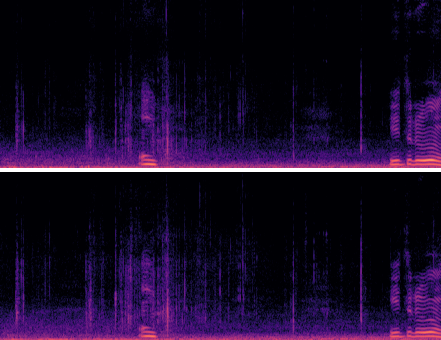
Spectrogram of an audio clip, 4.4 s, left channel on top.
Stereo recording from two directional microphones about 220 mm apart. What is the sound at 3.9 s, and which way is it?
Speech, 20° left (ahead or behind).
